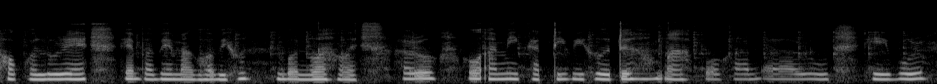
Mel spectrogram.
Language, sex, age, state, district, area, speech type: Assamese, female, 18-30, Assam, Majuli, urban, spontaneous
